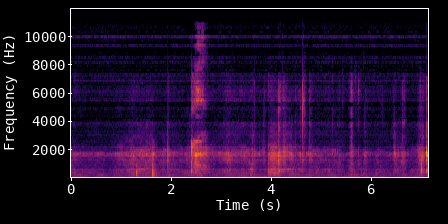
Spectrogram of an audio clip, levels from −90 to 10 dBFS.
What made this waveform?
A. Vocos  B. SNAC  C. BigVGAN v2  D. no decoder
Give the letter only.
B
